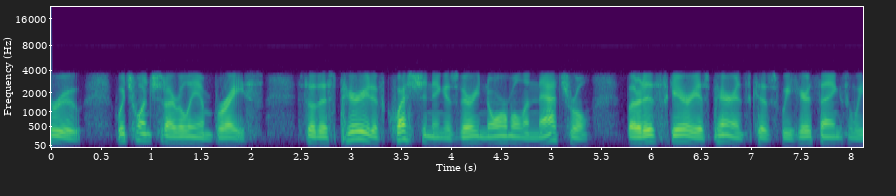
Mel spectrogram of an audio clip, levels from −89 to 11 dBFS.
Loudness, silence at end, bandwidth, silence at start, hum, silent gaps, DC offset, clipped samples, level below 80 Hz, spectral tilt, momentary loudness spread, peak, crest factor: -20 LUFS; 0 s; 3.9 kHz; 0 s; none; none; under 0.1%; under 0.1%; -86 dBFS; -7.5 dB/octave; 9 LU; -2 dBFS; 18 dB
